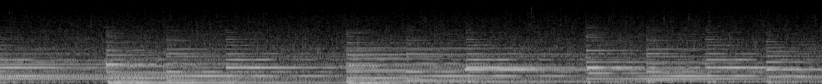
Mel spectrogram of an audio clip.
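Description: Slow, soft piano music: held chords, with a new chord or note struck every second or so.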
